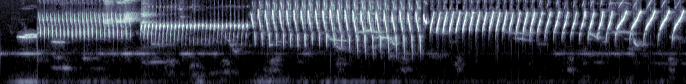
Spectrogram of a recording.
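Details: Tutoring song of a vigorous Atlantic canary for young birds: bright high trills shift from a steady ringing roll to very fast, loud rattling tours, then a long even trill ending in quick descending strokes, all piercing and continuous.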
